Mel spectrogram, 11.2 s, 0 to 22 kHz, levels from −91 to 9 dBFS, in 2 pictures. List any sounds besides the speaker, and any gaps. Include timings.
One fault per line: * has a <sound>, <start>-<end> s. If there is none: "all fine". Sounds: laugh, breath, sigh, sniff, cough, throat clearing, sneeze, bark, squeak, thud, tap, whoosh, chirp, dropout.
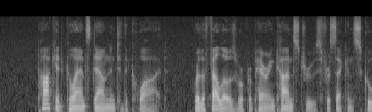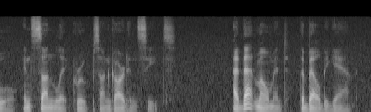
all fine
